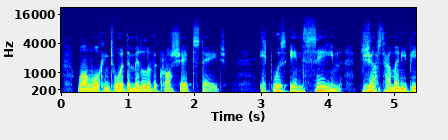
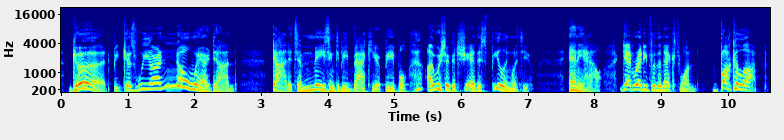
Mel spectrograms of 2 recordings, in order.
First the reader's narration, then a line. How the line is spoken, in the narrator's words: shouted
